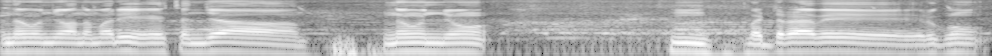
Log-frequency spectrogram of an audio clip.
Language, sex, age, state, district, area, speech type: Tamil, male, 18-30, Tamil Nadu, Thoothukudi, rural, spontaneous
